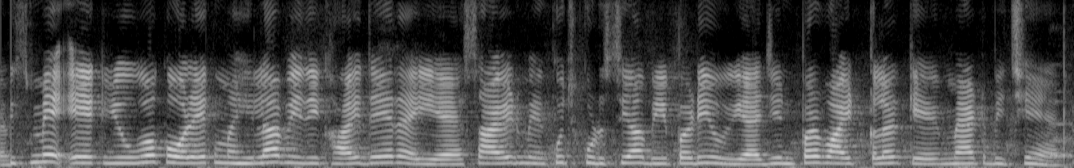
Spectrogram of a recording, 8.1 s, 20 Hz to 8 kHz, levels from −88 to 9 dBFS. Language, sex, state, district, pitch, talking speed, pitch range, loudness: Hindi, female, Uttar Pradesh, Shamli, 275 Hz, 200 wpm, 255-290 Hz, -16 LUFS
